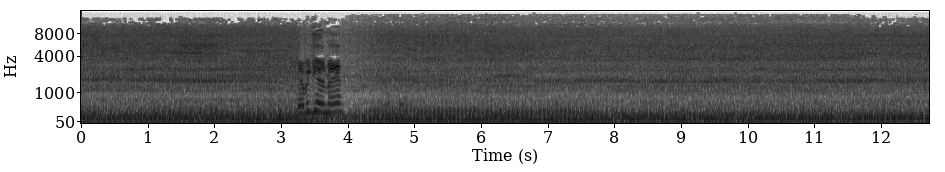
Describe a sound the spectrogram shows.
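A motorcycle engine rumbles steadily nearby.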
